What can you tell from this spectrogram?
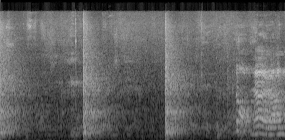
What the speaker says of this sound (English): as the black rod banged on the chamber door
